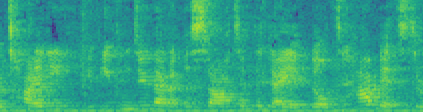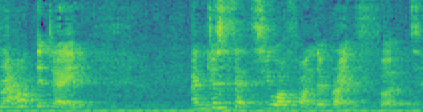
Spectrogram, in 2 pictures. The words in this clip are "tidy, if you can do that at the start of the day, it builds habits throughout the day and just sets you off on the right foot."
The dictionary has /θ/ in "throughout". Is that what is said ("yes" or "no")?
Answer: yes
